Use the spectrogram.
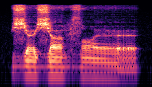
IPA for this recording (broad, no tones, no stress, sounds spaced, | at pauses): ʑ æ ʑ a v zˤ æː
